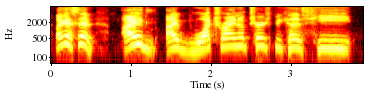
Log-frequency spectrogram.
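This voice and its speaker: A man's voice: very high-pitched, expressive, slow, pushed and bright, no echo. A man from the American South, hosting a casual livestream podcast chat, rambling and repeating himself as he talks to his viewers. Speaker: podcast host.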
